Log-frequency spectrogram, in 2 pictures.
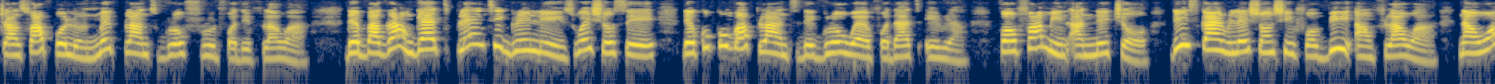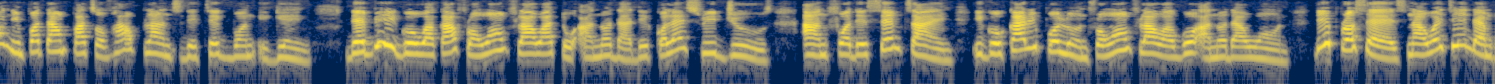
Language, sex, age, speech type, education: Nigerian Pidgin, female, 15-29, spontaneous, secondary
